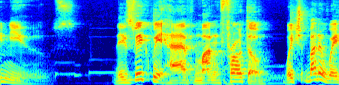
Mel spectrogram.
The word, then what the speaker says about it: Manfrotto: this week we have manfrotto which by the way should be pronounced manfrotto as that was the last name of its italian founder but anyway this week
